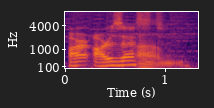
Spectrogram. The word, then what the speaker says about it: Arzest: It's being developed by, oh gosh, I always butcher the pronunciation of the studio's name, but Arzest?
